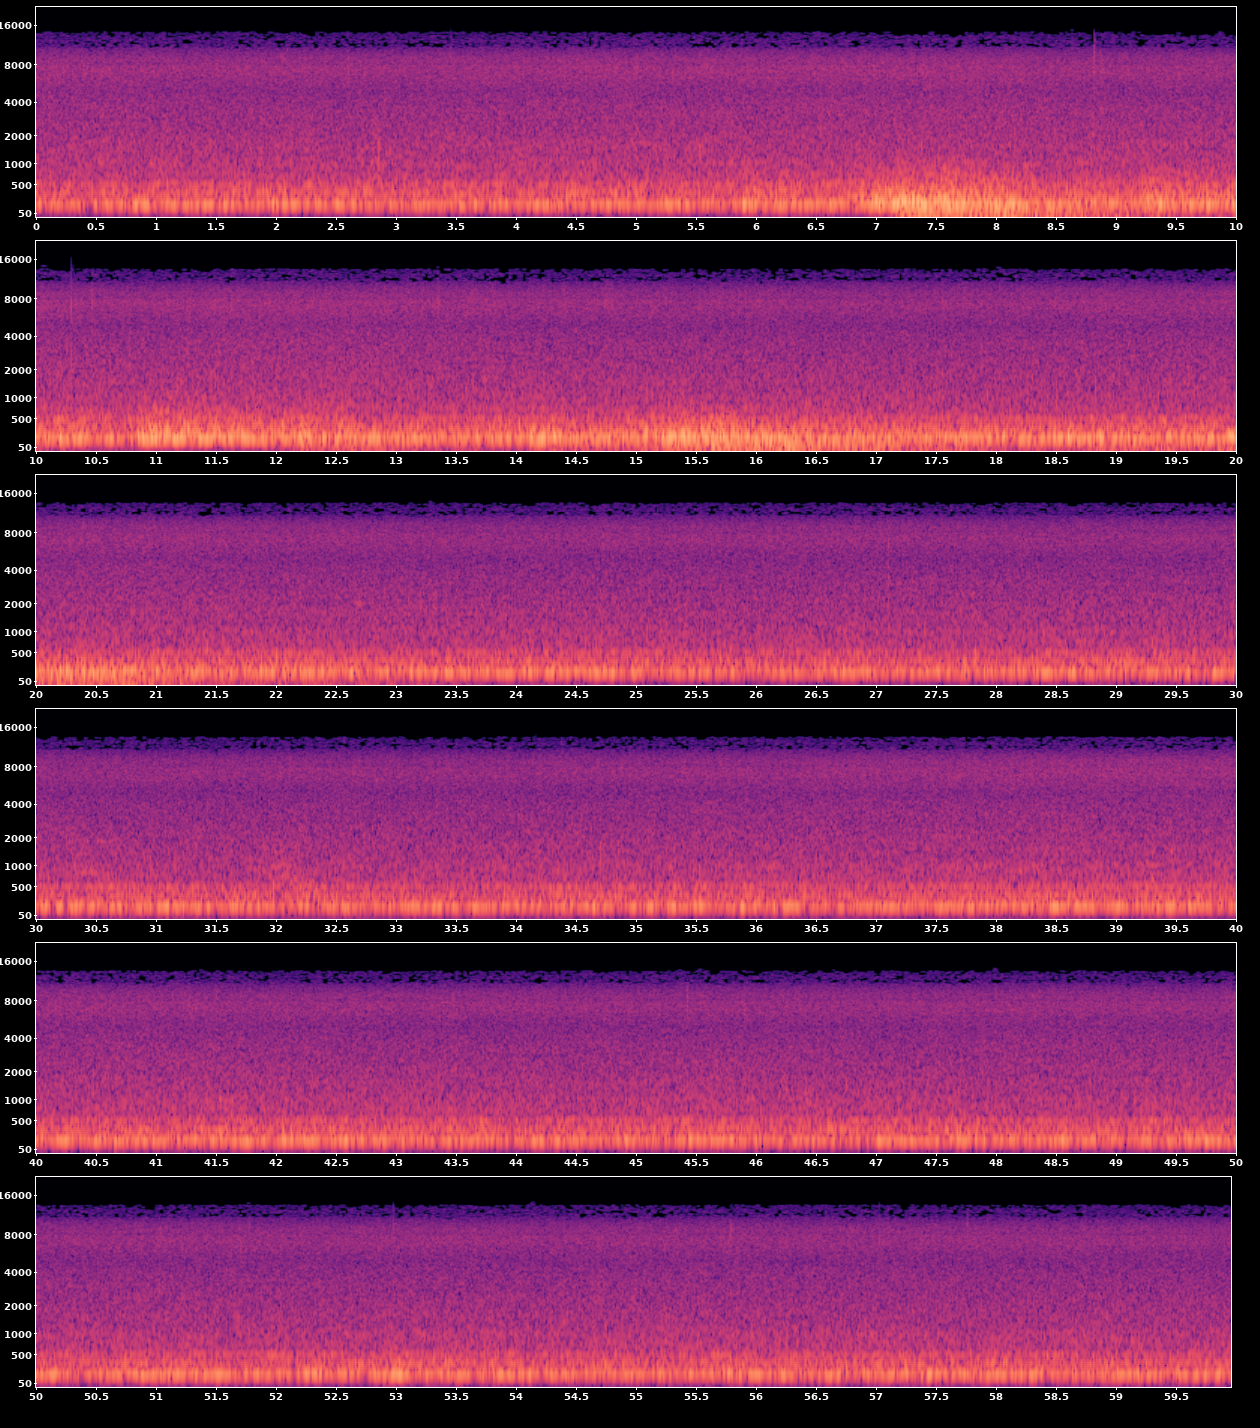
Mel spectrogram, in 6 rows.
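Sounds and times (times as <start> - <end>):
steady hiss: 0.0 - 59.9
low mechanical hum: 4.4 - 26.1
rain hissing: 5.9 - 24.9
thunder rumbling low: 6.9 - 23.7.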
